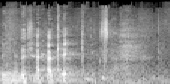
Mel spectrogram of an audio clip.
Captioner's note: laughter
